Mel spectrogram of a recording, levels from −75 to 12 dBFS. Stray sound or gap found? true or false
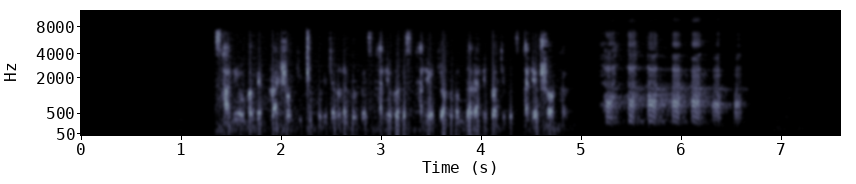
true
